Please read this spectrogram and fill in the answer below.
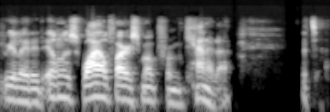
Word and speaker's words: Canada: Canad, as it's pronounced in French, canad.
